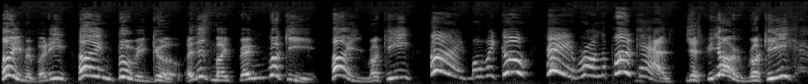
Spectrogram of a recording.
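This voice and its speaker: A man does a put-on character voice at an extremely high pitch. He keeps a moderate pace with hardly any pauses. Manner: cheerful, animated.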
